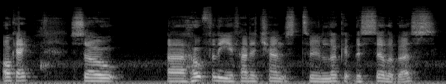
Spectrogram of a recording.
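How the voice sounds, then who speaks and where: A man informally presenting to a group on a conference call, haltingly and with repeated words and phrases. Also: on the high side, steady tone, fairly bright tone. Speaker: project coordinator leading a group call. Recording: clearly noisy conference call recording.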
